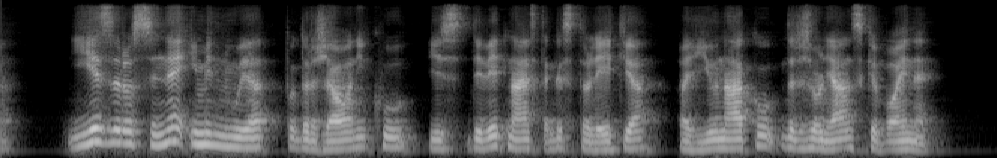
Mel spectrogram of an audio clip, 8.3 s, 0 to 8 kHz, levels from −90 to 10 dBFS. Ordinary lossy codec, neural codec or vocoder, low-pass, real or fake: none; codec, 16 kHz, about 1 kbps, DyCAST, with the encoder's durations; 7.2 kHz; fake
